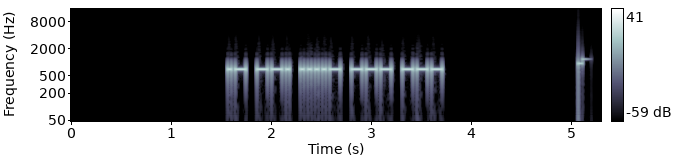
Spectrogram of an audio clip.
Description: Morse code, heard as a keyed tone, about 32 wpm, 700 Hz. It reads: AG4OO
